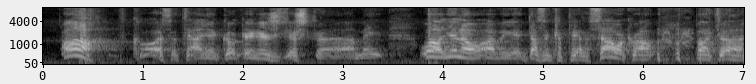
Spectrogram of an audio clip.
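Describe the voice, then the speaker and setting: With a Boston accent, a man talks at a moderate pace, his loudness swinging widely against noticeable background noise. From Lynn, Massachusetts. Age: 70s. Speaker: comedian. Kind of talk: comedic interview chat. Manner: animated.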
